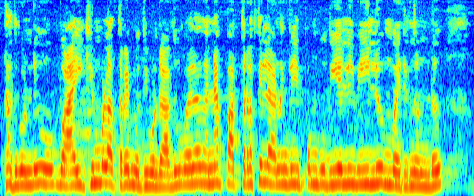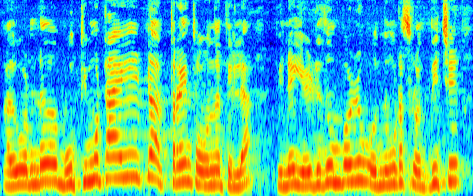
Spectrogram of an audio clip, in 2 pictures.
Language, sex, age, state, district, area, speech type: Malayalam, female, 60+, Kerala, Alappuzha, rural, spontaneous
